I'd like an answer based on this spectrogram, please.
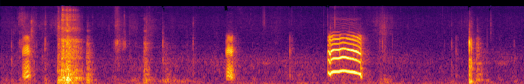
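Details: Ten-day-old rescued kitten Miel, red tabby and white male, dehydrated and unwilling to drink milk: after soft knocks and handling noises, a single short, clear, arched meow rises and falls, then a final tap.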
